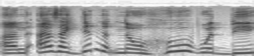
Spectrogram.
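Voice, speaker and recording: Dry and close with no echo, a woman's voice swings very widely in pitch, with a French Canadian accent. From Quebec. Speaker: conference speaker. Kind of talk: lecture. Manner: halting.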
